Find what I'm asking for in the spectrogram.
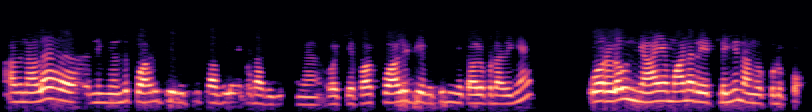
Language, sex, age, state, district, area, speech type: Tamil, female, 60+, Tamil Nadu, Sivaganga, rural, conversation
